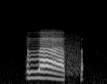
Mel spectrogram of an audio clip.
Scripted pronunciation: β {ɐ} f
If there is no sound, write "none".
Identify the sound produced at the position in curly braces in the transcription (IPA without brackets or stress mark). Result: a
